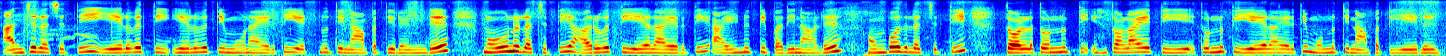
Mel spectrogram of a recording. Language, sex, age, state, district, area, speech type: Tamil, female, 18-30, Tamil Nadu, Namakkal, rural, spontaneous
